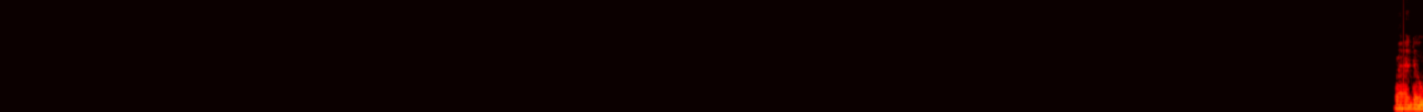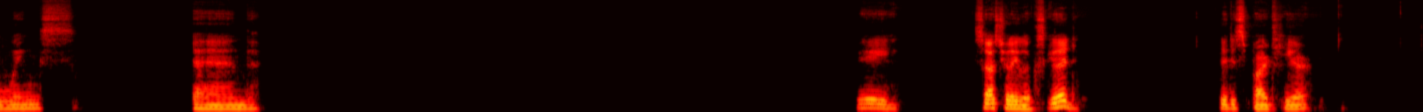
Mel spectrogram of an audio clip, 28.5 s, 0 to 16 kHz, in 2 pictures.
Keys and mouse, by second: 3.5 alt+middle click, 3.8-4.8 middle drag, 5.2-6.2 middle drag, 6.7 F9, 22.0-26.0 middle drag, 27.4-28.0 middle drag, 28.3 shift+middle click.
